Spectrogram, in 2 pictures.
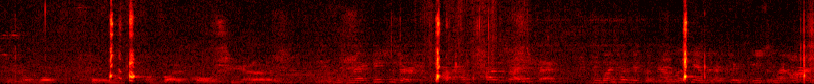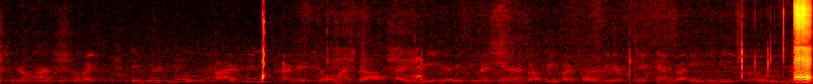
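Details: Repeated hiccups: sharp, sudden hiccup clicks every few seconds over quiet background vocal sounds.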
